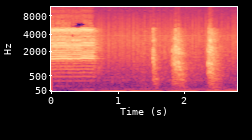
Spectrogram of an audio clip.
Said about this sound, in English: And I was just about to leave when my door buzzer sounded.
